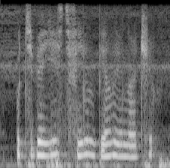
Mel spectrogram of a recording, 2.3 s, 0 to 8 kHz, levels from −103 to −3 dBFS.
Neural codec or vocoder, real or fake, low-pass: none; real; 7.2 kHz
